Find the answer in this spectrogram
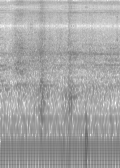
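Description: Quiet room tone with a steady low hum, a faint murmur just under a second in, and a soft knock near the end.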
